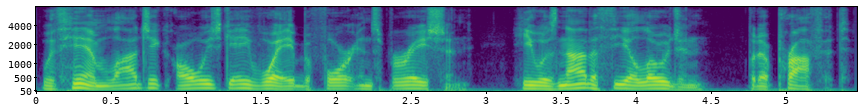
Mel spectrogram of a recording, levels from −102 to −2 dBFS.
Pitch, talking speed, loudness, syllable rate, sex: 100 Hz, 175 wpm, -19 LUFS, 5.4 syllables/s, male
